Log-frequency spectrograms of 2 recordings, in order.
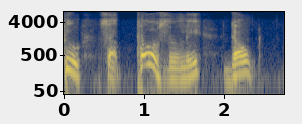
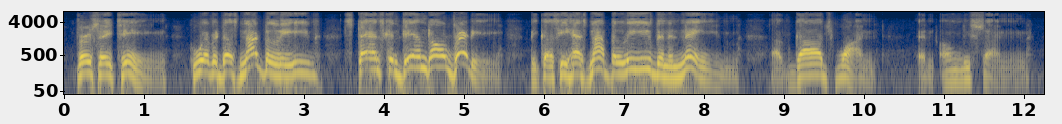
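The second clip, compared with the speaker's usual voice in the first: swooping, recited reading-aloud voice; 2 semitones lower than usual. Introduced as the God-fearing foreman, reading a Bible verse aloud: God-fearing foreman reading scripture. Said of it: "Here is your word read by the God-fearing foreman. The foreman speaks. / Here is your word read by the God-fearing foreman. The foreman speaks. / Here is your word read by the God-fearing foreman. / T".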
